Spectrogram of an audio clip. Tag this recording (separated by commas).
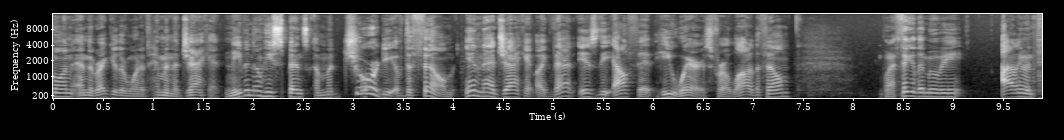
Speech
